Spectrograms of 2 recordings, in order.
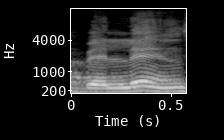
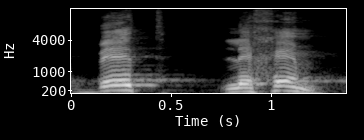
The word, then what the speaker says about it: Belén: La palabra, la palabra Belén significa casa de pan. Casa de pan. En el hebreo no es Belén, sino es Betlejem. Betlehem. Bet significa casa, lejem significa pan, casa de pan. Pero en la en la estructura del español se reduce la palabra y se pronuncia Belén.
